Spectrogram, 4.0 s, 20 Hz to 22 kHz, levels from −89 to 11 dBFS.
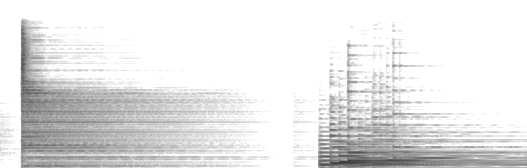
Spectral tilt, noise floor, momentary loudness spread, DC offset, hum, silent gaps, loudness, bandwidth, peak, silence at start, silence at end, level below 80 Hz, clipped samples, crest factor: -0.5 dB/octave; -74 dBFS; 25 LU; under 0.1%; none; none; -23 LUFS; 19.5 kHz; -4 dBFS; 0.15 s; 0.05 s; -72 dBFS; under 0.1%; 22 dB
